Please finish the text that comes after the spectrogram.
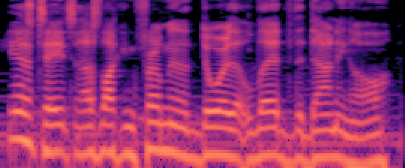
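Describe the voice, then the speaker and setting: Male gaming YouTuber, somewhat high voice, joking narration with faint music behind. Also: racing. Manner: goofy, slangy. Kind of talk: let's play reading and joking commentary.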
